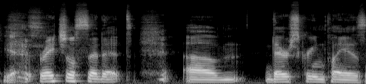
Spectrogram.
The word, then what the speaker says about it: Sennott: I keep wanting to pronounce it like it's French. It's not French. Yes. Rachel Sennott.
